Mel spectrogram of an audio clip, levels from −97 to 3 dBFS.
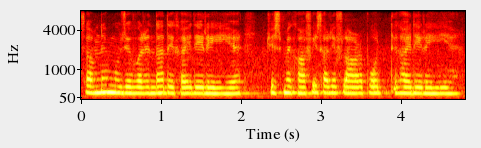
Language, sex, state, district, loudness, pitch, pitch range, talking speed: Hindi, female, Arunachal Pradesh, Lower Dibang Valley, -14 LUFS, 210 Hz, 200-220 Hz, 200 wpm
